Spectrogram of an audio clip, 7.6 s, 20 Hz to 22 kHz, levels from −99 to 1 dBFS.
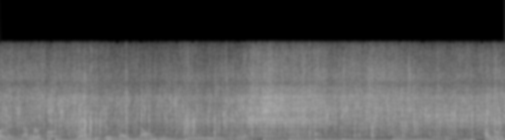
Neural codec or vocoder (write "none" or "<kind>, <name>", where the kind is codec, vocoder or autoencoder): none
